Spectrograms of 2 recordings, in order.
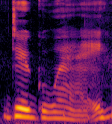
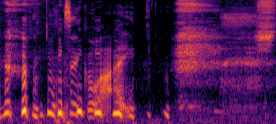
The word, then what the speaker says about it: Duguay: We're taking It's pronounced Shirley. Duguay. Duguay.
